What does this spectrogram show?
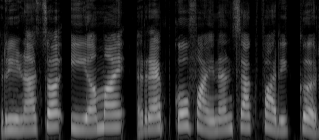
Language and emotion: Goan Konkani, neutral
